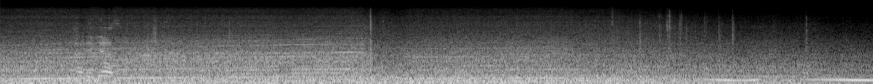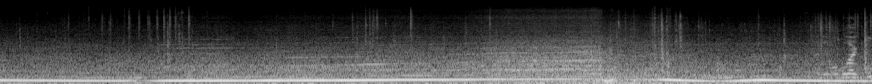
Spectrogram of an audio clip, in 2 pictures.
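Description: A loud 500-horsepower Lotus engine revs and accelerates close by on a track day, its pitch rising and falling through gear changes, with a voice speaking over the roar.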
